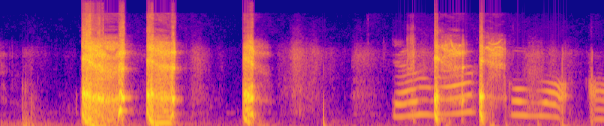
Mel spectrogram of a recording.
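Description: A child gives two loud forced coughs and a third shorter one, then brief voiced sounds: a playful imitated cough.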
